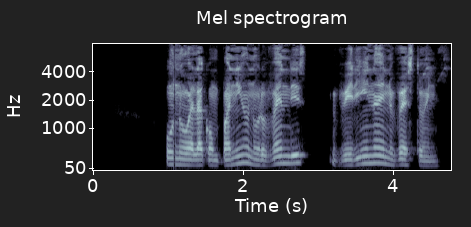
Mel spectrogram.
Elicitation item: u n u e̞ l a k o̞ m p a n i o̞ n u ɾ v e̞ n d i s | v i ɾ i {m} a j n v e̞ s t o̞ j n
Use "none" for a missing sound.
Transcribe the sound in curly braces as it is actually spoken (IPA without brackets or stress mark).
n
